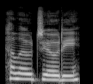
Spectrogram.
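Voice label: hello, female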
